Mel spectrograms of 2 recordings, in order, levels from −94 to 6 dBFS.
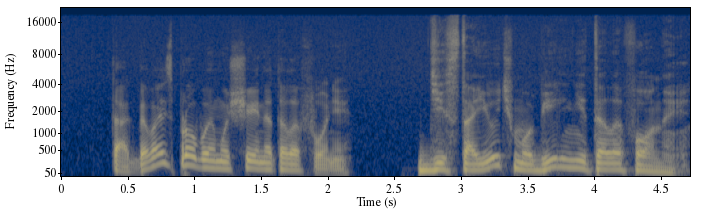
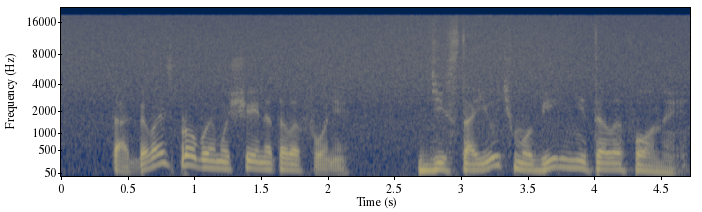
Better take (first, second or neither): first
